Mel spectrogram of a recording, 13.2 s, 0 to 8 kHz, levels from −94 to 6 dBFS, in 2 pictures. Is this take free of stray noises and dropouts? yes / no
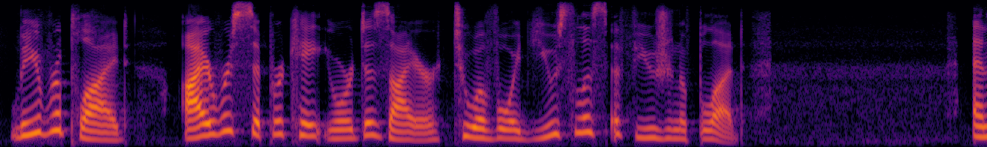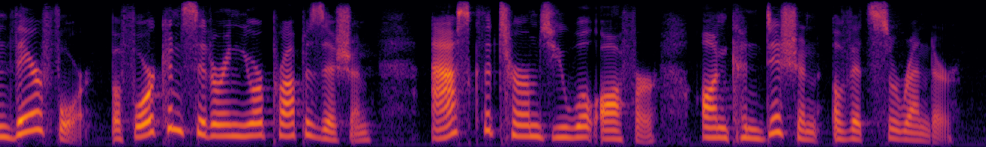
yes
